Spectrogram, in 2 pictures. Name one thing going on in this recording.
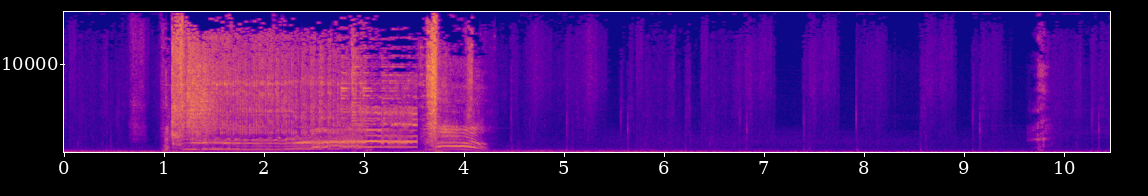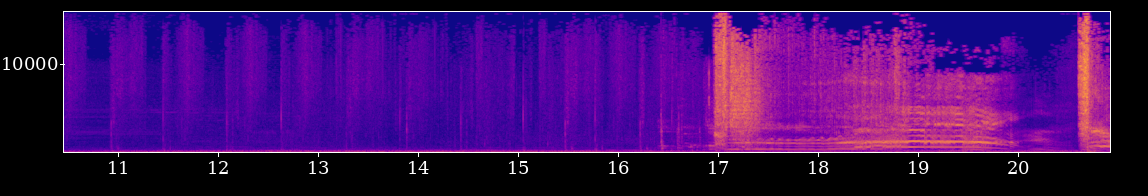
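A zombie lets out a loud, wavering groan.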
